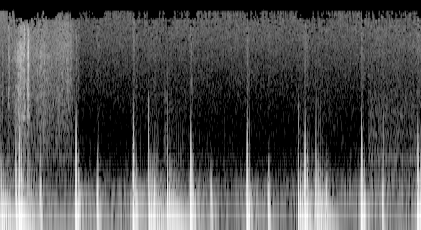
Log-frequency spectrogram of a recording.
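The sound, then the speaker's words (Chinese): A heartbeat sound effect: deep, muffled lub-dub thumps in a steady, fairly quick rhythm, about ten beats over five seconds, prominent with no voices or other sounds. “活着有呼吸，有心跳，有体温，这叫生存。”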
